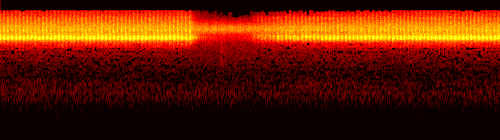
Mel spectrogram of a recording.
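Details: A sharp, high-pitched rapid pulsing from grasshoppers, pausing for about a second midway before fading back up into the same steady rhythm, with no music.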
